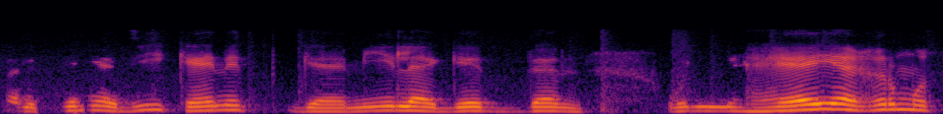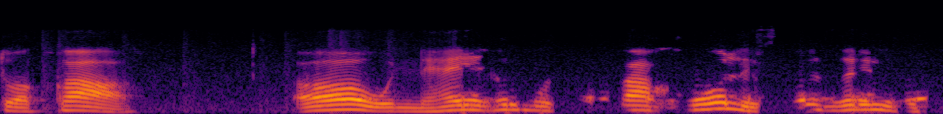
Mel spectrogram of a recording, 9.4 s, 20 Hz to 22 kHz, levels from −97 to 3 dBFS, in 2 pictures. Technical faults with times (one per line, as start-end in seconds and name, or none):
0.01-0.68 speech suppressed in double talk
7.05-9.43 speech suppressed in double talk
7.72-7.78 other side's voice leaking through
8.84-9.38 other side's voice leaking through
